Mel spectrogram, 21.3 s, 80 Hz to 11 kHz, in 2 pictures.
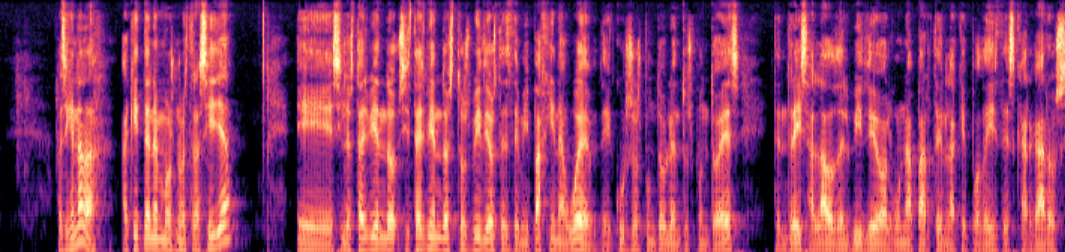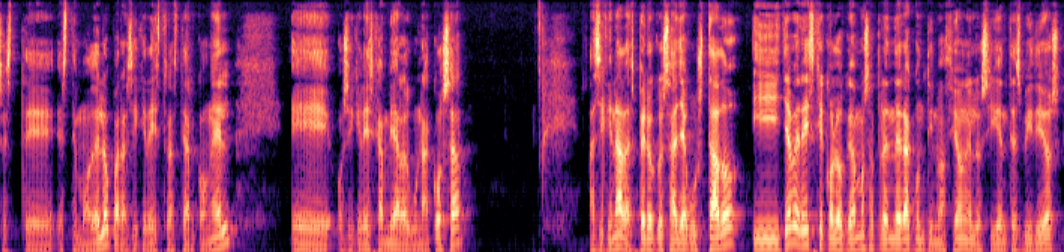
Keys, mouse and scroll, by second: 0.0 alt+a.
